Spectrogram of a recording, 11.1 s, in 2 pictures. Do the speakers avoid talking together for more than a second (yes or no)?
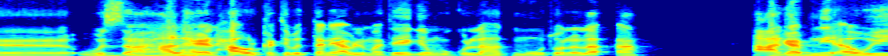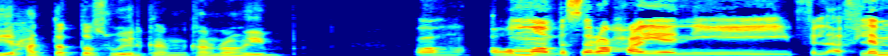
yes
